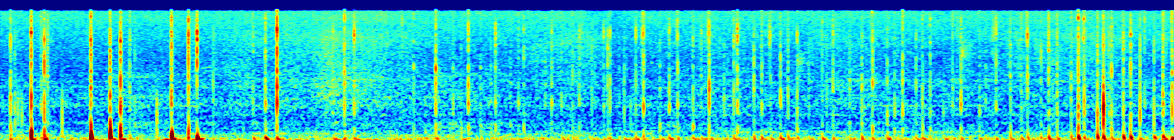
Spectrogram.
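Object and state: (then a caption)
Plastic toy figurine. A brown textured plastic toy mammoth with cream tusks is held close and tapped and scratched with fingertips and nails. Sharp, dry clicks and dull thumps stand out at the start and again near the end, with a steady, low, crackly scratching filling the middle.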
